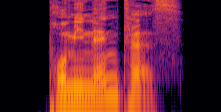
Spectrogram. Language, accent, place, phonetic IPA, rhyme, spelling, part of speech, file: German, Germany, Berlin, [pʁomiˈnɛntəs], -ɛntəs, prominentes, adjective, De-prominentes.ogg
- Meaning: strong/mixed nominative/accusative neuter singular of prominent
